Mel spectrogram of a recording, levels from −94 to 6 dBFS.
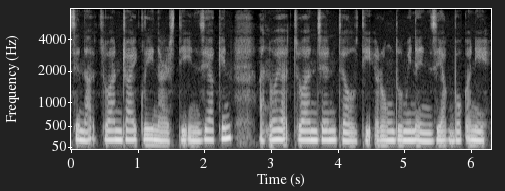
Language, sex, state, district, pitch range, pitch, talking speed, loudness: Mizo, female, Mizoram, Aizawl, 185-205 Hz, 195 Hz, 200 wpm, -12 LUFS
